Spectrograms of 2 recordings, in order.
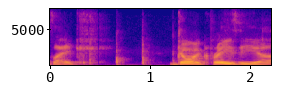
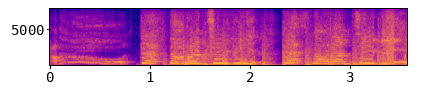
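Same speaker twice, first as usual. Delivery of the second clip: high, squealed mock panic; quiet freak-out; 11 semitones higher, slower than usual. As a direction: freak out in a tiny, very high starstruck voice. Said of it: "I was freaking out very quietly".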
